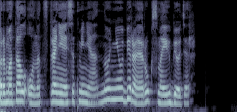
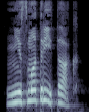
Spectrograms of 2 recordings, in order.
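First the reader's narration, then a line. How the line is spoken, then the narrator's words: Barked. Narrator (Russian): рявкнул Роман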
